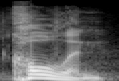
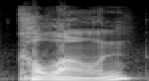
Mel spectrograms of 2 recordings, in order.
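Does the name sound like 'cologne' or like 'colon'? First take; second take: colon; cologne. First: It sounds like the word colon. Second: It sounds like the word cologne.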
